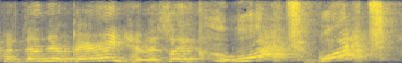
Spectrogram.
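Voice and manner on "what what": mock disbelief.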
